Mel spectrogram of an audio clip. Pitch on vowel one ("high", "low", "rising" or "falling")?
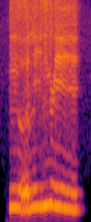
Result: low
